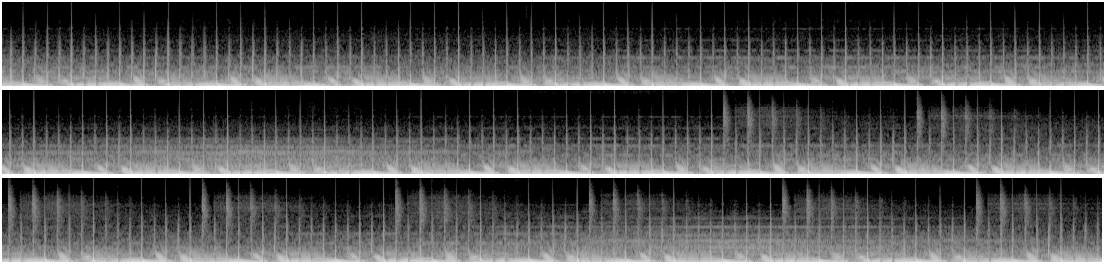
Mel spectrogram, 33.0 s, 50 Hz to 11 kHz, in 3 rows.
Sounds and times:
Music: 0.0s - 33.0s.

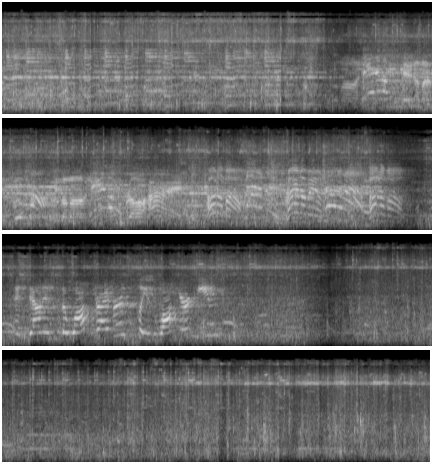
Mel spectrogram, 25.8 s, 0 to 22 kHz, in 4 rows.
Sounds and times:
Clip-clop: 0.0s - 25.7s
Speech: 5.1s - 16.4s.

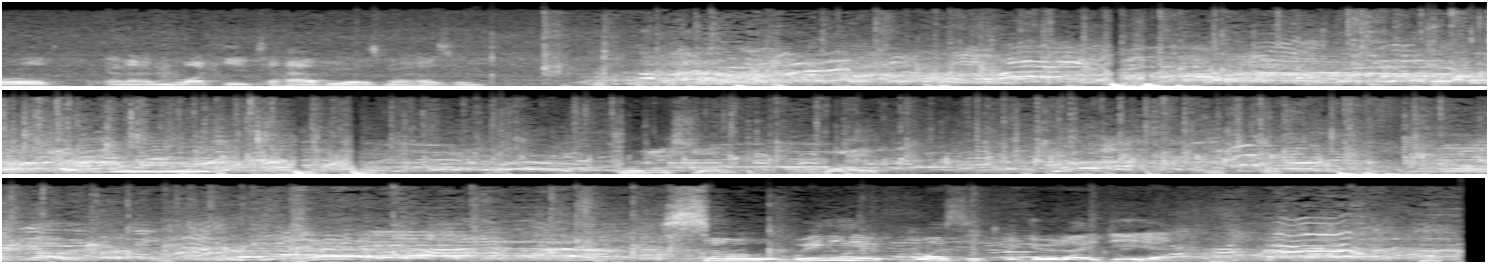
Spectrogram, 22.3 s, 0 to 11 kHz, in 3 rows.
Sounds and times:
Male speech, man speaking: 0.0s - 2.4s, 10.5s - 11.8s, 18.2s - 20.8s.

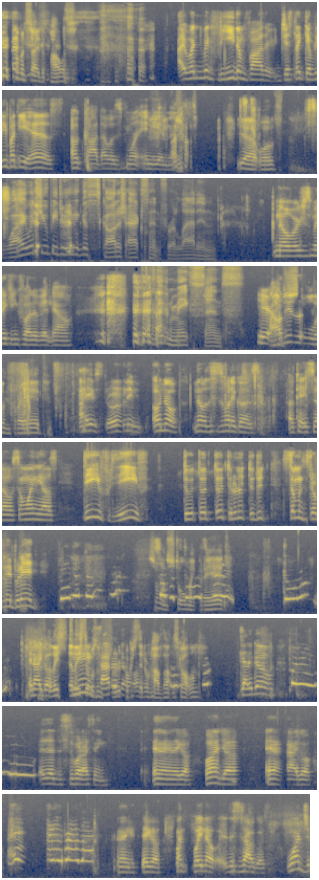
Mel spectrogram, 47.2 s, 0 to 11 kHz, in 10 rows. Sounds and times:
Speech: 6.0s - 7.7s, 8.3s - 12.7s, 16.3s - 19.7s.

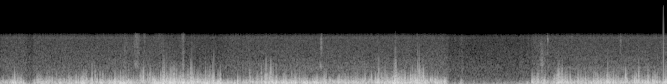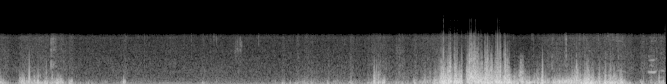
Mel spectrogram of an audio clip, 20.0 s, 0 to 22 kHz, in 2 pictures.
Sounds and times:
Clip-clop: 0.0s - 5.3s, 7.9s - 20.0s
Speech: 19.7s - 20.0s.

